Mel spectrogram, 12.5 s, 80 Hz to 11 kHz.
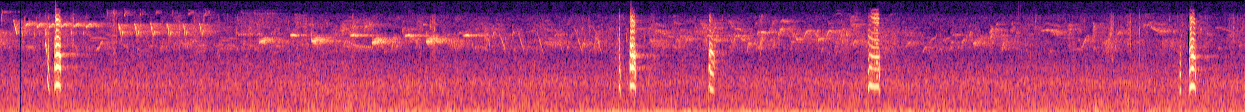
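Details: Northern goshawk at the nest, Tartu, Estonia, 26 April 2025: single harsh, clipped calls spaced several seconds apart, five in all, while small birds sing thinly in the background.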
